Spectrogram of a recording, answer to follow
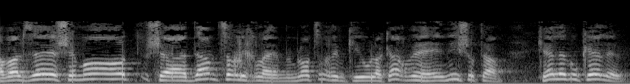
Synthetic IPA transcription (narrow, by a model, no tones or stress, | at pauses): avalzeʃemot̪ʃeaːd̪amt͡saʁiχlahe̞memlo̞t͡sʁiχimkiulakaχveheniʃo̞tam | ke̞le̞vuke̞le̞v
